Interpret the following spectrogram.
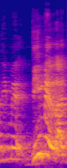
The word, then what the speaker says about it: dímela: But if I say, dime la verdad, instead I just say, dime la verdad, dímela, dímela, dímela, okay? Well, if I don't accent that, dímela, dímela, tres sílabos, all right?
